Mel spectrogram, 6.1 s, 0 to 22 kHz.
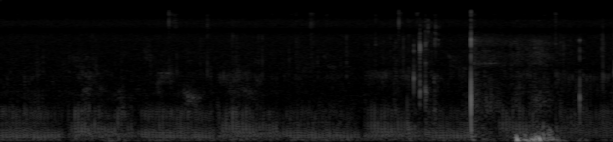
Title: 5min cat snoring straight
